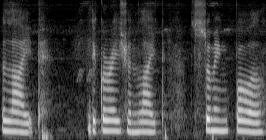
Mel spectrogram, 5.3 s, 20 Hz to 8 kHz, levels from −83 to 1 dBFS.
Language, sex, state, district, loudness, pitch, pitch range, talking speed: Mizo, female, Mizoram, Aizawl, -18 LUFS, 215 Hz, 200-225 Hz, 65 wpm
